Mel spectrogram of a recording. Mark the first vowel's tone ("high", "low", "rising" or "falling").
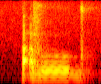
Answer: high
